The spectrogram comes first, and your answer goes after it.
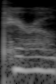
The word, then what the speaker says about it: taro: So I pronounce taro like taro, which is like a Japanese food, I think, as well. So I pronounce it like that, taro. Some people say taro. Both are fine. Both are A+.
